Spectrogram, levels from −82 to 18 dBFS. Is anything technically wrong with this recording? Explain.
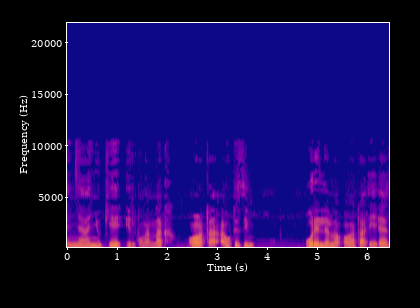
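Yes, there are two faults, one running through the whole speech clip and one short event.

Throughout, the audio shows heavy lossy-codec damage, most likely Vorbis compression. Nothing remains above about 10.6 kHz. Below that, the encoder quantised the high-frequency residue so coarsely that fine detail was replaced by noise of similar energy. The result is a hissy, grainy texture, roughened tonal parts and softened consonant attacks. The damage fits a low bitrate of roughly 29 kbps.

At 0.75 s there is pre-echo spreading about 19 ms ahead of a sharp onset. The transform block holding that attack spread its quantisation noise evenly across its full length, so noise sized for the loud onset also filled the quiet moment just before it. This is heard as a brief hiss leading into the attack, which itself sounds smeared and less crisp.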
